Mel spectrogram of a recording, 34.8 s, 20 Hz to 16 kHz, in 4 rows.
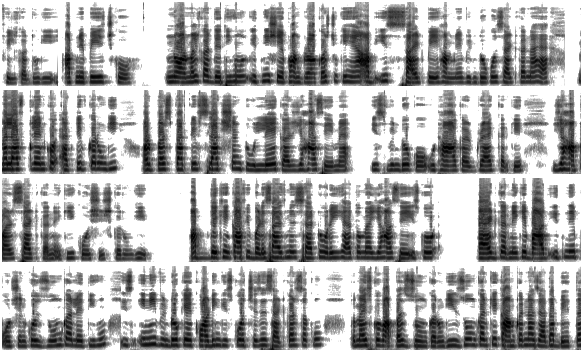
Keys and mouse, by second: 2.0 click, 9.4 click, 14.3 click, 31.5 click.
